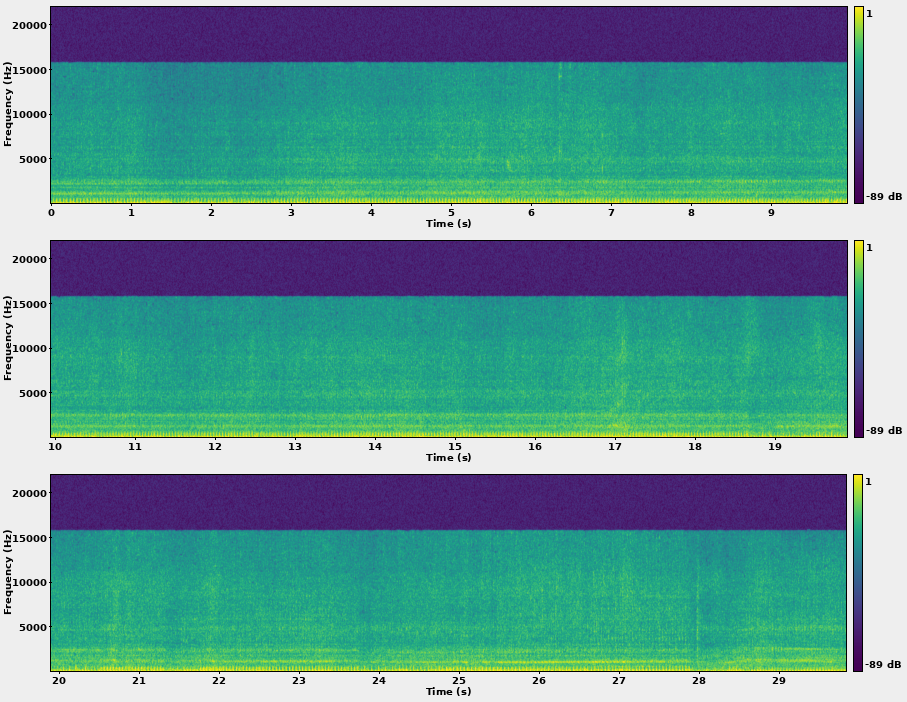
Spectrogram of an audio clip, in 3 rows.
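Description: Yamaha XSR 155 motorcycle's single-cylinder engine running steadily while riding at cruising speed, its pitch shifting a little now and then in the second half.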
